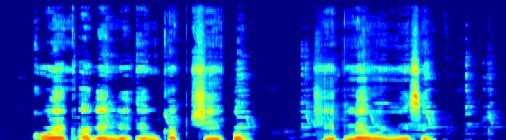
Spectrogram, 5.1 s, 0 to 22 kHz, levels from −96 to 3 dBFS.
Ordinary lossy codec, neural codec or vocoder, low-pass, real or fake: none; none; none; real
